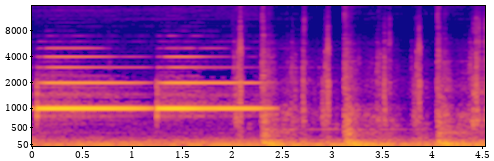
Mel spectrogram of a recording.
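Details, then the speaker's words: 2007 Jeep Wrangler no-start, starter already replaced three times: turning the key gives two long warning beeps, then a few sharp clicks with no cranking or firing; cause suspected, not confirmed. "so I had a problem with this Jeep you twist the ignition and it clicks like this if you can hear"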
